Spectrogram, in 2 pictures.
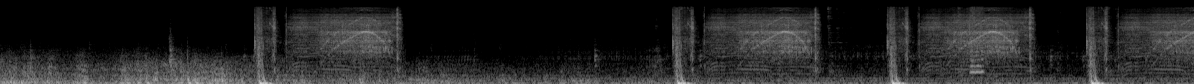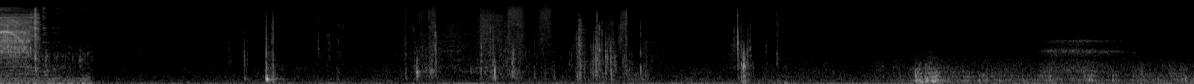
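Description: Instant camera taking four photos: each shutter click is followed by the short whir of the motor pushing out the print. After that come only faint scattered clicks and handling sounds.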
